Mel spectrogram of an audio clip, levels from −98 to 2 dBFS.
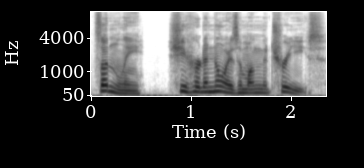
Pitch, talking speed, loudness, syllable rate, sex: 160 Hz, 205 wpm, -18 LUFS, 5.9 syllables/s, male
